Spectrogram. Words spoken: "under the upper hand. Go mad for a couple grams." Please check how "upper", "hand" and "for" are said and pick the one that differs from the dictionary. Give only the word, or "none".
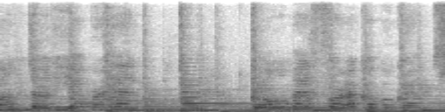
hand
